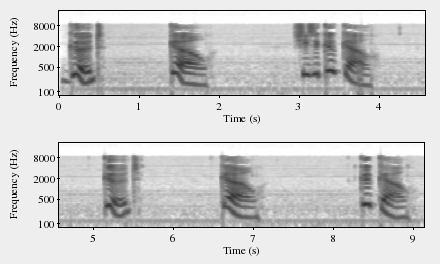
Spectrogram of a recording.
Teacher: the d sound at the end of good is becoming like the g sound at the start of girl it doesn't actually disappear it actually sounds like a g so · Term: assimilation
